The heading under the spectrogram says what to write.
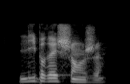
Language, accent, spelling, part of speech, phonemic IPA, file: French, France, libre-échange, noun, /li.bʁe.ʃɑ̃ʒ/, LL-Q150 (fra)-libre-échange.wav
- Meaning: free trade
